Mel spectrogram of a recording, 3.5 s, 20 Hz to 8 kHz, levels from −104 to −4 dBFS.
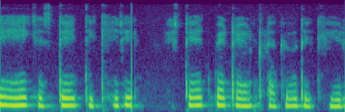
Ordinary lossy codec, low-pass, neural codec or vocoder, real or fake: none; 7.2 kHz; none; real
